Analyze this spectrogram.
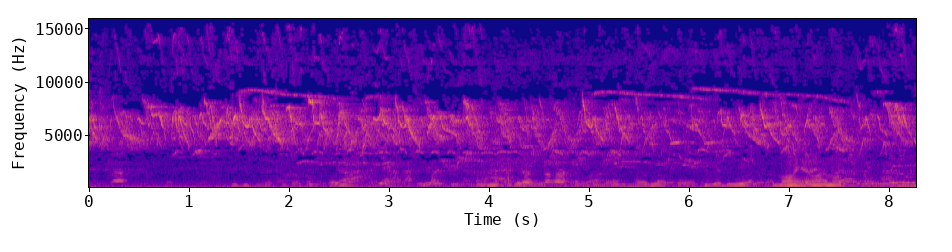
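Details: Several white-eyes at a mixed singing contest keep up a high, busy twittering song, overlaid by a man's talking voice and some lower warbled sounds.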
